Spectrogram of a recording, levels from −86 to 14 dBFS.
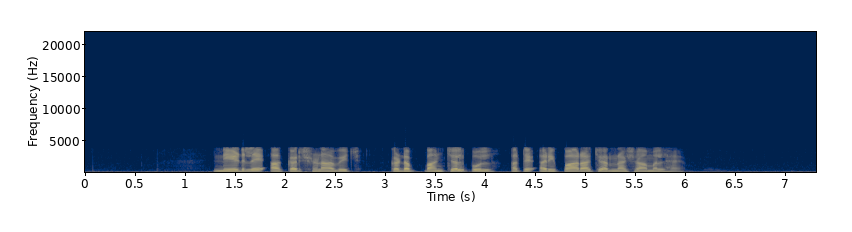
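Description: A speech recording over what sounds like G.711 telephone coding, with nothing above 4 kHz, has a burst of packet loss with pitch repetition between 3.74 and 3.86 s. About 70 ms is lost in short runs of at most 20 ms scattered across 120 ms, which fits roughly seven 10 ms packets. Each gap is filled by repeating the last pitch period, so instead of silent holes or clicks, as in a plain dropout, the sound briefly turns held and buzzy before resuming.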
